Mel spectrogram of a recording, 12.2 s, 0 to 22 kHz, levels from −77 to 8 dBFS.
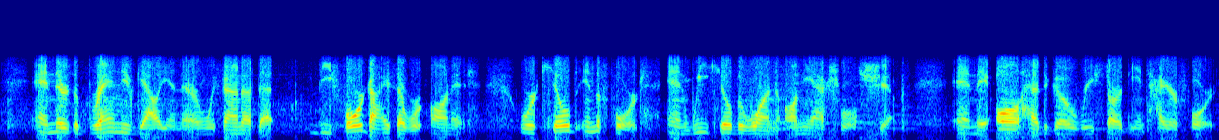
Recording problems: phone-call audio; poor line; nothing above 4 kHz
traffic noise; faint; throughout; 25 dB below the speech

